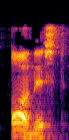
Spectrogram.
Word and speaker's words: honest: del asunto es que honest en este caso no pronuncia la h como normalmente se hace en inglés entonces qué pasa nosotros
